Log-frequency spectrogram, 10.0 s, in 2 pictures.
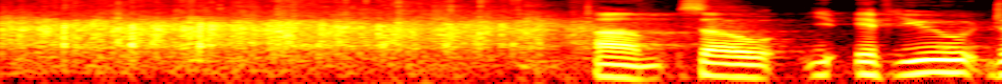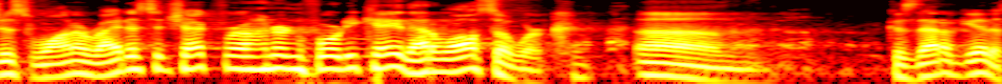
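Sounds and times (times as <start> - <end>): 
crowd applause: 0.0 - 3.3
speech: 3.0 - 8.9, 9.5 - 10.0
laughter: 7.8 - 9.5.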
